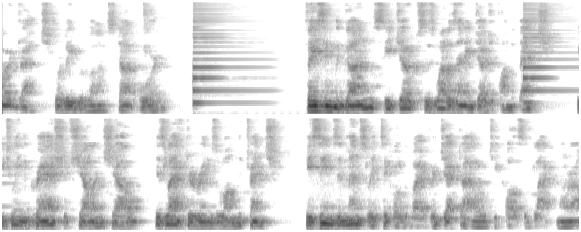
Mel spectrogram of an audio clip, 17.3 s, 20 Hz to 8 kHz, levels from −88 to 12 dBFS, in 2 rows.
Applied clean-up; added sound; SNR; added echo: classical method WPE with log-MMSE.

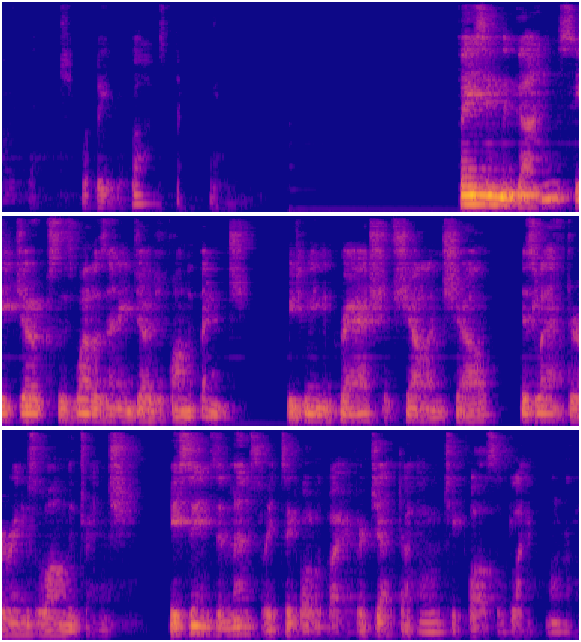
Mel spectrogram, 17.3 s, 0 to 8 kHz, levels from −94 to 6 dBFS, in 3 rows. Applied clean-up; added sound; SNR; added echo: neural mask model DeepFilterNet 3.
